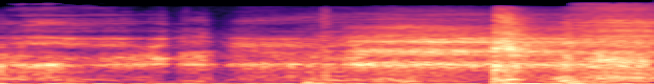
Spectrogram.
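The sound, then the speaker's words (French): A voice imitates the anxious, heavy breathing heard in a horror film's point-of-view scenes: a steady run of rough, airy breaths that swells louder toward the end, with no words spoken. “Euh, et euh, donc pendant toute cette scène, déjà, on a des, des, moments en vue subjective, encore à nouveau, avec la respiration de l'angoisse,”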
